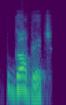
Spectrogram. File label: "gobbet", Indian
